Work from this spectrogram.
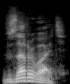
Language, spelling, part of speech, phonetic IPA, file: Russian, взорвать, verb, [vzɐrˈvatʲ], Ru-взорвать.ogg
- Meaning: 1. to blow up, to detonate 2. to enrage, to exasperate (also used impersonally)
